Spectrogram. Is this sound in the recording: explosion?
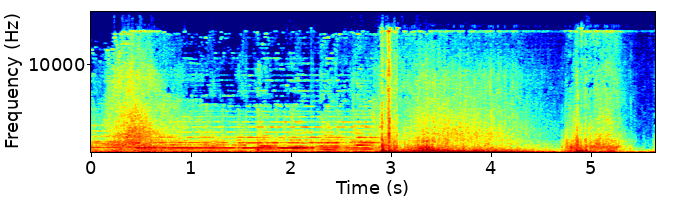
yes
